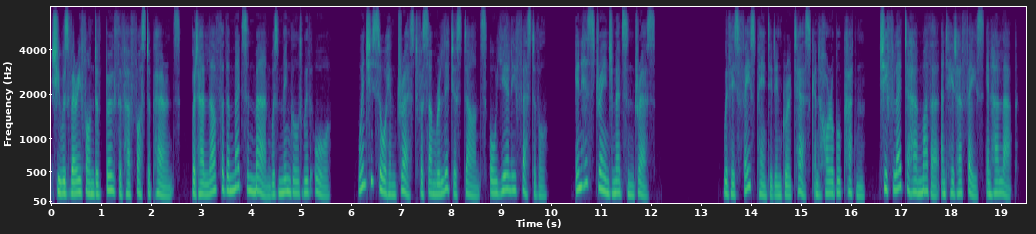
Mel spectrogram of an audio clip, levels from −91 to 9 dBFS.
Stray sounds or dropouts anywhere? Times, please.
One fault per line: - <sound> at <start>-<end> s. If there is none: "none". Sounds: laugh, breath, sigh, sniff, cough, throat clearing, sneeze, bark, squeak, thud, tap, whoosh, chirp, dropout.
none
